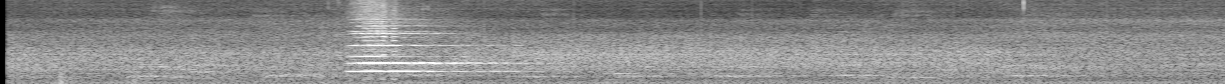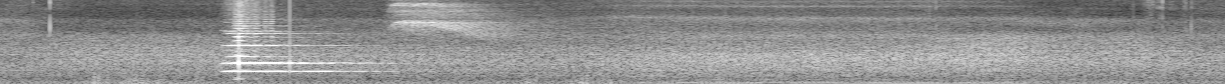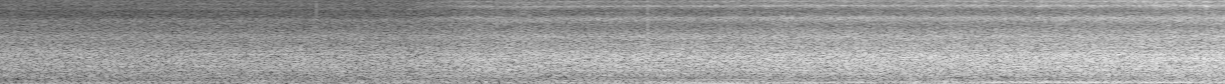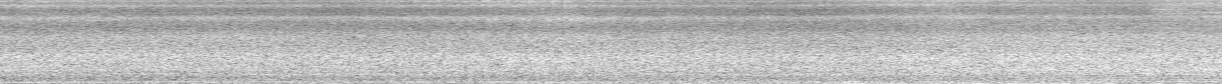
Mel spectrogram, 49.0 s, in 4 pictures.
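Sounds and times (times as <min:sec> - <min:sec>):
diesel train engines and wheels: 0:00.0 - 0:48.9
train horn blast: 0:03.3 - 0:05.8, 0:14.4 - 0:16.3.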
